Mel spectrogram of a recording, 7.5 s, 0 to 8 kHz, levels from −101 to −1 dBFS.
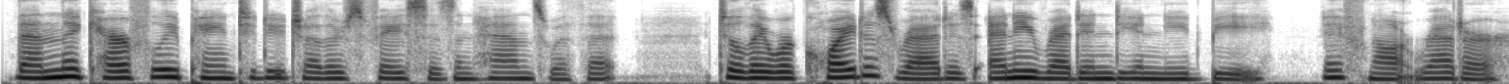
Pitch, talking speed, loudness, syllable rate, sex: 215 Hz, 205 wpm, -17 LUFS, 5.5 syllables/s, female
